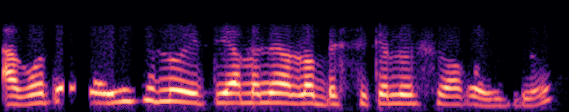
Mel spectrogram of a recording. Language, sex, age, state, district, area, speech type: Assamese, female, 18-30, Assam, Dibrugarh, rural, conversation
